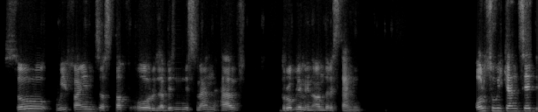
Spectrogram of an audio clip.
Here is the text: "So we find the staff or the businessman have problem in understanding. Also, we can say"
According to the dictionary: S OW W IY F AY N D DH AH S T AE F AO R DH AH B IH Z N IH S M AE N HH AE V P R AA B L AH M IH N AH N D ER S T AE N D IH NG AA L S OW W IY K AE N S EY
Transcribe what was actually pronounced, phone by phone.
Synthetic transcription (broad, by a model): S OW W IY F AY N D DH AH S T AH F AO R DH AH B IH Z N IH S M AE N HH AE V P R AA B L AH M IH N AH N D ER S T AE N D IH NG AA L S OW W IY K AE N S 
